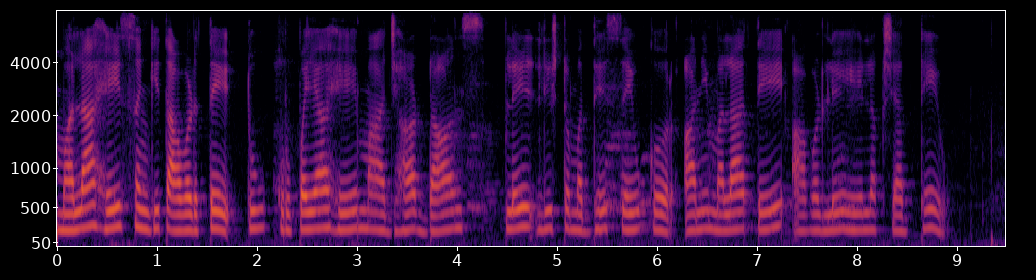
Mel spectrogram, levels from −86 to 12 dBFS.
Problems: constant background noise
